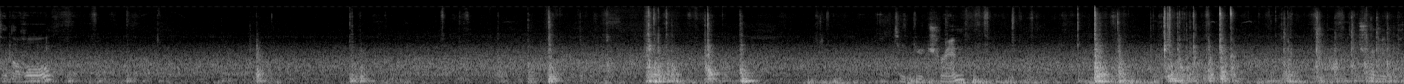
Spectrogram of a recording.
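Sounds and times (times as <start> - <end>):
handle knocking against sheet metal: 6.4 - 7.6, 10.9 - 14.0.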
